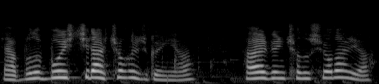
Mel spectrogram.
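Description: A woman's voice: sits high, moderate pace, warm tone. A woman commenting casually on a restaurant game she is playing, flustered and begging her customers to be patient. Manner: flustered, pleads with impatient customers. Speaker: gameplay video host. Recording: dull lo-fi audio with game music.

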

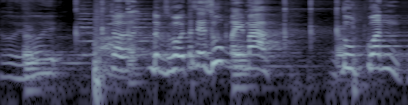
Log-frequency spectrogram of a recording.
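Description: A man's voice: very high voice, expressive, fairly quick, creaky, heavily acted. An actor playing a fussy young man who wails and stammers over his friends. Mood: mock grief. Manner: over-dramatic wailing and stammering. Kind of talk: sitcom acting. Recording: music playing behind.

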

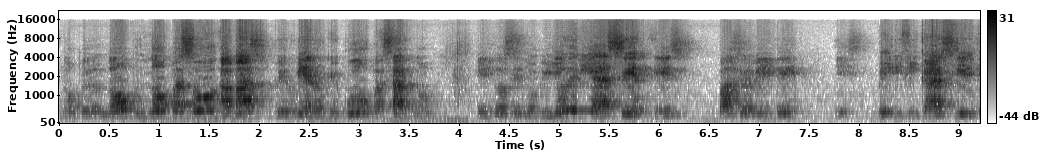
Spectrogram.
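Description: Middle-aged man, paramedic instructor, casual lecture with acted-out dialogue, slightly high voice, echoey room heard from a distance. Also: fairly bright tone. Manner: conversational, tag questions, acts out dialogue. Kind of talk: informal classroom lecture. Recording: echoey room, voice from afar, faint hum.

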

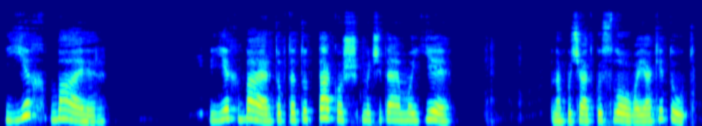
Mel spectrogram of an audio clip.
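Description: A woman's voice: a little high, steady tone, a little slow, warm tone, muffled recording. A woman teaching an online language lesson, patiently spelling out words letter by letter.

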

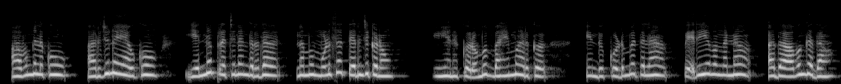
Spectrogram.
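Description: Maha, a woman voicing a very high-pitched anxious bride-to-be. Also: darkish tone, dull audio. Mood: worried. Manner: fretful, sulky, mock-quarrelsome. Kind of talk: animated cartoon dialogue.

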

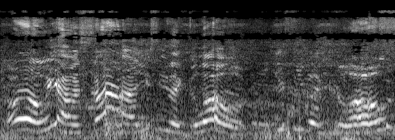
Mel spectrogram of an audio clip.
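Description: High-pitched excited young man on a roller coaster. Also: slow pace. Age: 20s. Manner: slangy, exclamatory. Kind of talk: casual vlog chat. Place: outdoor theme park water coaster. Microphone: phone at arm's length. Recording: handheld recording with loud music and crowd noise.

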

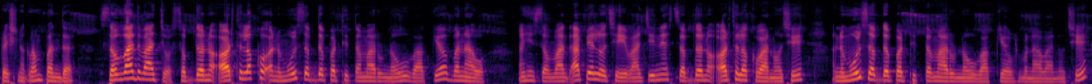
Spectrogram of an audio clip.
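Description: A woman's voice: mid-range voice, moderate pace, no room sound. A woman teacher reading a worksheet aloud, going through items and answers one by one. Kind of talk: worksheet lesson read aloud.

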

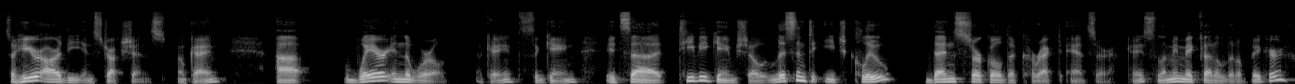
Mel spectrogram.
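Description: A man's voice: lowish voice, very animated, moderate pace, a little mellow, no room sound, studio quality. A man teaching an online English lesson, chatty and encouraging, reading example sentences aloud one by one. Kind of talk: online class lecture.

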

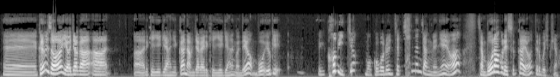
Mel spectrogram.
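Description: A man's voice: fairly high pitch, big pitch swings, brisk, fairly bright tone, dry recording. A middle-aged man teaching English phrases in a chatty way, with many fillers and repeated phrases. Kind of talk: explaining lesson with video clips.

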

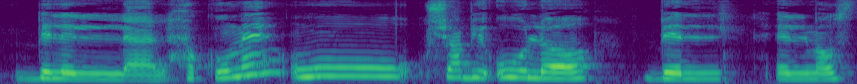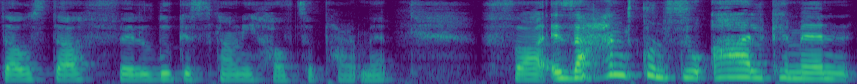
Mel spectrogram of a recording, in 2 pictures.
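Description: Young woman, American-accented Levantine Arabic, mid-pitched voice, hesitant delivery, English words mixed in, informal news update, phone at arm's length indoors. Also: darkish tone. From Ohio, United States. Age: young adult. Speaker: local TV channel presenter. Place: small indoor room.

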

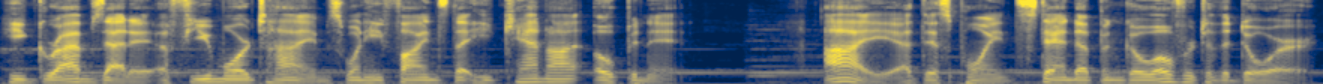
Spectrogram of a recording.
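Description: A man narrating true scary stories in a slow, measured storytelling manner. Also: low voice, expressive, a bit bright. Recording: faint music under the voice.

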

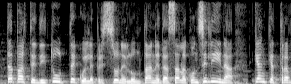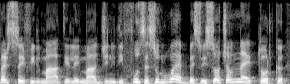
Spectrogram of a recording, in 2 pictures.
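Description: A man's voice: high voice, big pitch swings, moderate pace, few pauses. A man reading scripted narration as a news reporter.

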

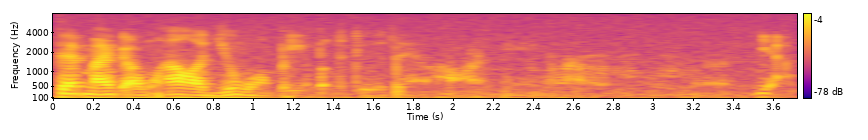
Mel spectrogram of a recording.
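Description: Gravelly-voiced man giving a pep talk. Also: lowish voice, normal speed, noisy background. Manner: animated, joking, talks straight to the viewer. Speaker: motivational speaker and host. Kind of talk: motivational talk to camera. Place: small indoor room with a screen behind. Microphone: lapel mic.

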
